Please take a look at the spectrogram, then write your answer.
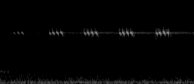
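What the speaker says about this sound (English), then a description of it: "You're hearing crickets." Crickets chirp in a steady rhythm, each pulse a short, bright trill repeating about every third of a second. The insects sound alone over a faint low background hum, with no talking.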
